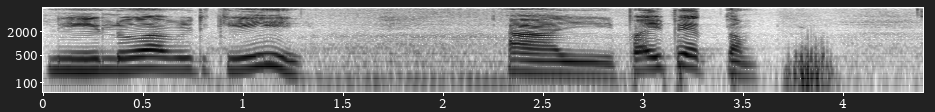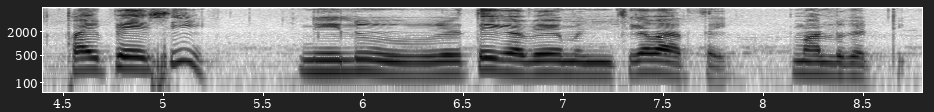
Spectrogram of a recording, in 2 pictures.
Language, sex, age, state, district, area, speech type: Telugu, female, 60+, Telangana, Peddapalli, rural, spontaneous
